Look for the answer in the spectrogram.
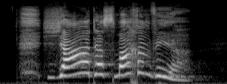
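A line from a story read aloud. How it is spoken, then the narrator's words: Called out. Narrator (German): rief Yumiko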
